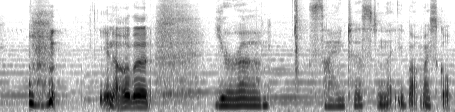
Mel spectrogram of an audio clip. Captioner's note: chuckles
